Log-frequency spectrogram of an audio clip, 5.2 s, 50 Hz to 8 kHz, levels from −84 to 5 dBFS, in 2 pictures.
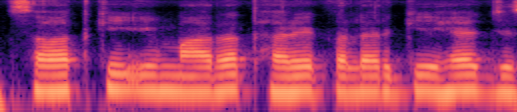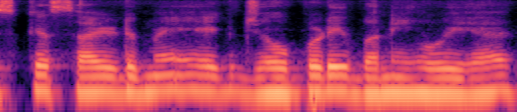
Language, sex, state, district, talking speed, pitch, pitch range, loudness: Hindi, male, Karnataka, Bangalore, 175 wpm, 130 Hz, 125-135 Hz, -17 LUFS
